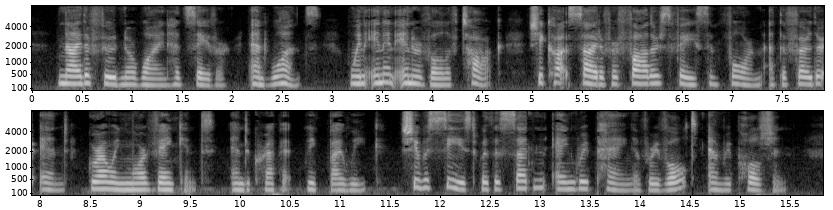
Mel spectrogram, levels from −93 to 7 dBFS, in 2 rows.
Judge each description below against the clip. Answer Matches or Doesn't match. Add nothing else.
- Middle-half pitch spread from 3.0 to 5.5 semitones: Doesn't match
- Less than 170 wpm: Doesn't match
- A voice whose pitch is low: Doesn't match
